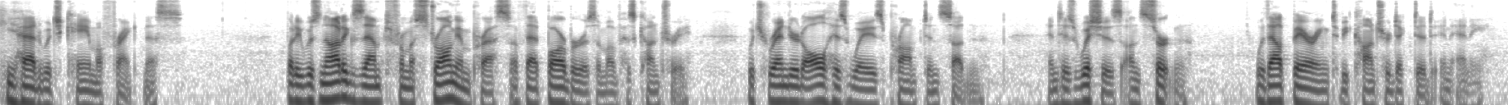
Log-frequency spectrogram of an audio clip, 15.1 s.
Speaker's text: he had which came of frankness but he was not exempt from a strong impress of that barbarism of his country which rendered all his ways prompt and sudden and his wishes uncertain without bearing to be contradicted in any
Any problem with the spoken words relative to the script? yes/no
no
